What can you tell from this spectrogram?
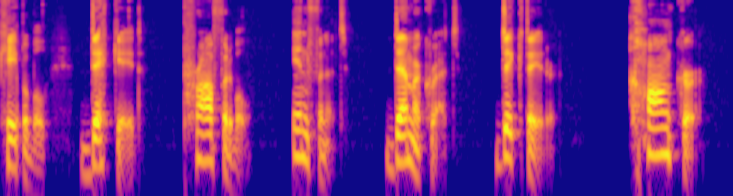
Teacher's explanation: all of these words the first syllable is stressed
